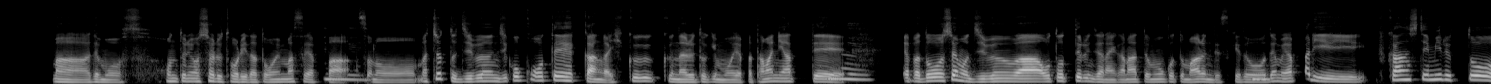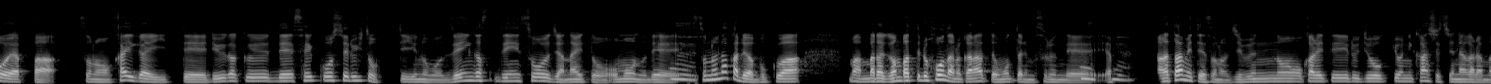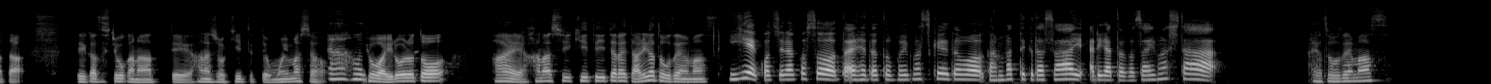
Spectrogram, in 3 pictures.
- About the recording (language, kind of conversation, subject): Japanese, advice, 友人への嫉妬に悩んでいる
- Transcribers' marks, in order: none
